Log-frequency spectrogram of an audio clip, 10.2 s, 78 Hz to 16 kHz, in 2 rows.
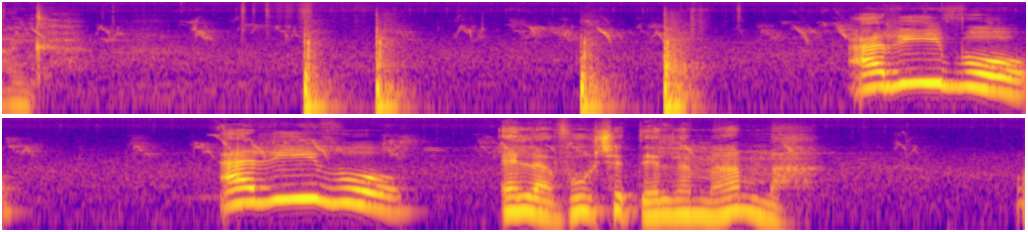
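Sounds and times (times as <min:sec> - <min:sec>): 
firm knocking on a door: 0:01.5 - 0:02.2, 0:02.9 - 0:03.6
speech: 0:04.3 - 0:05.3, 0:06.2 - 0:09.2.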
